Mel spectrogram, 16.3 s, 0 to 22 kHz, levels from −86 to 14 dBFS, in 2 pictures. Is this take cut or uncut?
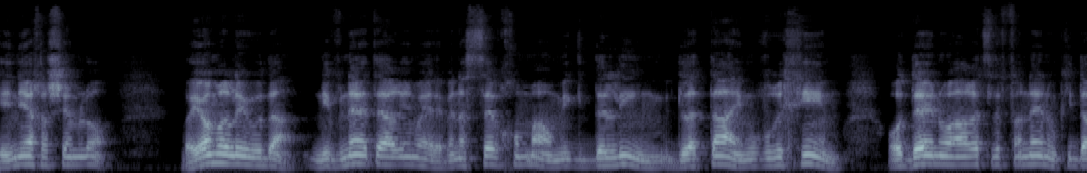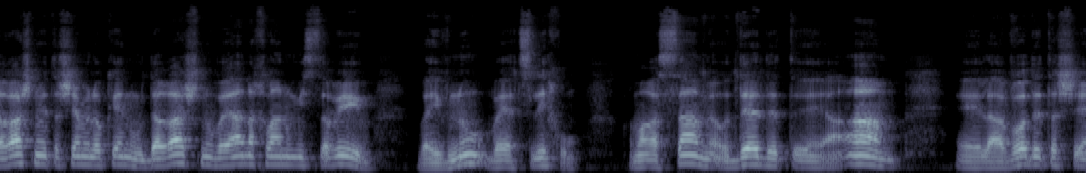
uncut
